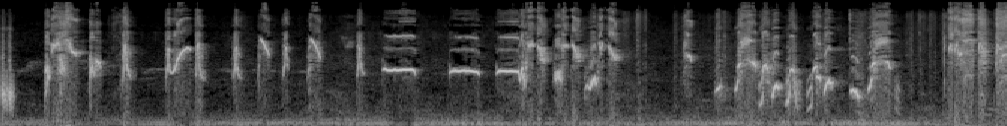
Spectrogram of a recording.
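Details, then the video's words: Masteran song of a white-rumped shama, played to make other birds answer: sharp upslurred whistles and harsh notes, three steady clear whistles in the middle, then quick falling and rising whistled phrases. "MASTERAN JUARA BIKIN BURUNG IKUT HACOR"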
